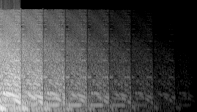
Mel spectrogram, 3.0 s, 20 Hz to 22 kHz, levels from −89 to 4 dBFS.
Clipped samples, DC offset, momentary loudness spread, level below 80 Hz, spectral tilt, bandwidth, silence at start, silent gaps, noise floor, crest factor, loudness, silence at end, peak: 0.7%; under 0.1%; 24 LU; -34 dBFS; -3.5 dB/octave; over 20 kHz; 0 s; none; -66 dBFS; 14 dB; -10 LUFS; 1.65 s; 0 dBFS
